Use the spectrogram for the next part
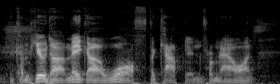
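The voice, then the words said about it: Captain Picard impression. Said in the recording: “pretty good Picard impression ... Captain Picard was just on here”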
